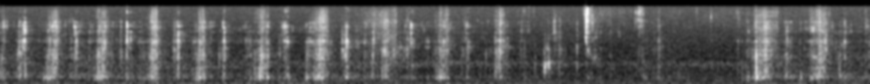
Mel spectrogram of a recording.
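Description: A person chewing food close to the microphone: a steady run of small wet clicks and crunches from the mouth.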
